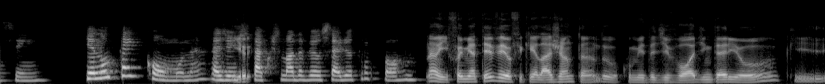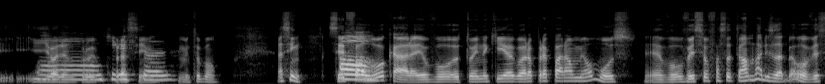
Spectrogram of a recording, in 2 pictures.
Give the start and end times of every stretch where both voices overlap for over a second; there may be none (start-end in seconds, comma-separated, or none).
8.6-10.0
